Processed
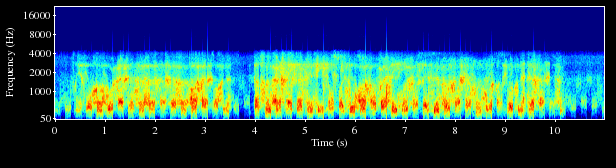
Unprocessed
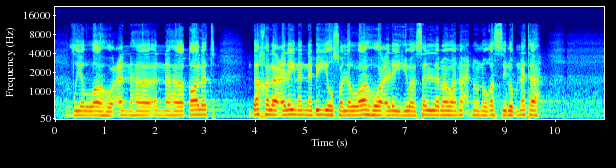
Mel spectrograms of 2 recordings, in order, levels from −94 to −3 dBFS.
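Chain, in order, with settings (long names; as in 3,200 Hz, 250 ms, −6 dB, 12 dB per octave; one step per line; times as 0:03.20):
linear-prediction vocoder at 8 kHz whisper
multi-tap delay 116/124/227/493 ms −18.5/−5/−18.5/−7 dB
high-pass on a step sequencer 9.5 Hz 320–1,500 Hz
level −1.5 dB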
